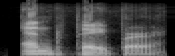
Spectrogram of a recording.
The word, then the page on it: endpaper: American English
